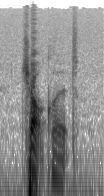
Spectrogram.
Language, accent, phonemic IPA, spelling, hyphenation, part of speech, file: English, UK, /ˈtʃɒk.(ə.)lət/, chocolate, choc‧o‧late, noun / adjective / verb, En-uk-chocolate.ogg
- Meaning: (noun) 1. A food made from ground roasted cocoa beans 2. A drink made by dissolving this food in boiling milk or water 3. A single, small piece of confectionery made from chocolate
